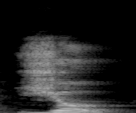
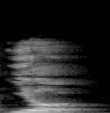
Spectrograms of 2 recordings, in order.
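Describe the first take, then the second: First: It begins with a 'zh' sound, Argentine style. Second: It begins with a 'y' sound.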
